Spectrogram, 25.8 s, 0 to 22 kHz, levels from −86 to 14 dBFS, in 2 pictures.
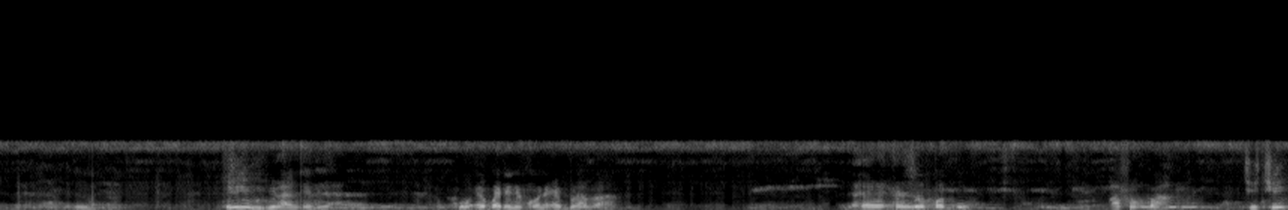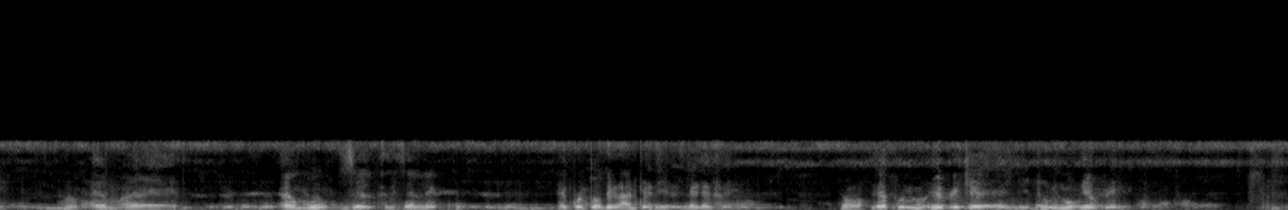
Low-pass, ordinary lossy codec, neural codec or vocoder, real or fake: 7.2 kHz; MP3, 64 kbps; codec, 16 kHz, 2 kbps, FreqCodec, smaller model; fake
